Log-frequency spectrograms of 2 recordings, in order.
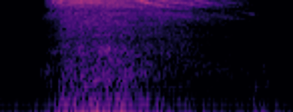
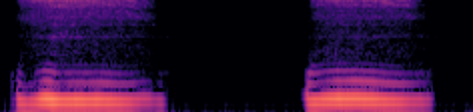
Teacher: So if we have the letter S, S made between the teeth, if we add our voice to that, it becomes Z, Z. Try putting your hands on your throat and feeling the difference between S and Z.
